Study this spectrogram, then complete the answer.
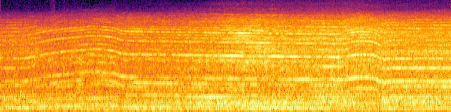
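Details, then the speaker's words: Worn Voith DIWA gearbox on a London bus: a loud whine rises and steps in pitch as it pulls away and shifts, over the engine drone. Worn gear teeth are singing; the gearbox was quiet when new. "You watch, because them bosses, they weren't sounding like that when they were brand new either. They were bare quiet and that."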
